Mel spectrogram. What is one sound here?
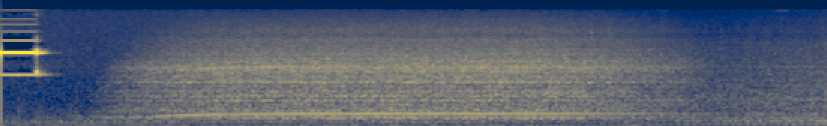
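A motor hums steadily, rising briefly in pitch as it starts, then fades.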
